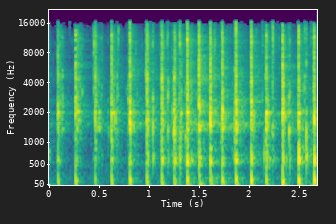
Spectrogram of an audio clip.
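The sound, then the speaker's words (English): Rapid, steady clicking of a whisk beating an egg against a bowl, about twenty quick strokes that speed up slightly, clear with no talking. “That's uh, beating an egg. Whisking, whisking an egg.”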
